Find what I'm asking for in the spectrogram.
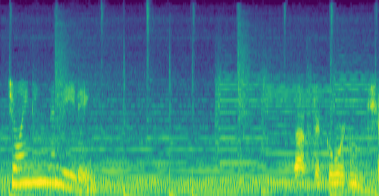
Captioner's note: robotic Voice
